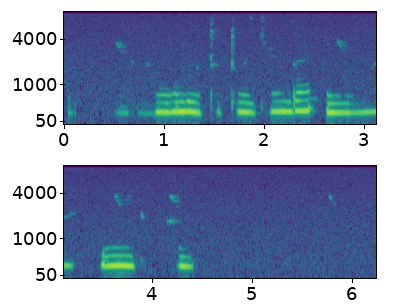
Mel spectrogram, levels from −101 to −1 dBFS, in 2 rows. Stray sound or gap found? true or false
false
